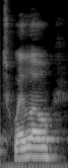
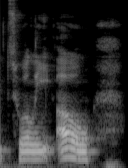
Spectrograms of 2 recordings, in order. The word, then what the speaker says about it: Twilio: competitive is competing with twillow and is competing with amazon the one that's competing with willow this is ticker t-w-l-o and i might be pronouncing why it might be twilio but twillow it does it's a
